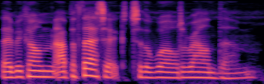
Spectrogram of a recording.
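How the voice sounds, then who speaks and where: A woman's voice: sits low, steady tone, a little fast, no room sound, studio quality, natural voice. A woman playing a matter-of-fact witch leader allied with a hunter, talking plainly and conversationally in an ASMR fantasy roleplay. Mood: relieved, reflective. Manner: plain-spoken, conversational, explanatory.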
